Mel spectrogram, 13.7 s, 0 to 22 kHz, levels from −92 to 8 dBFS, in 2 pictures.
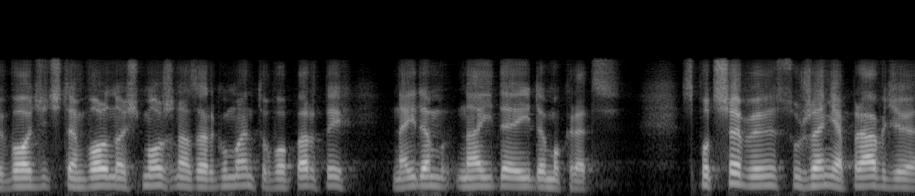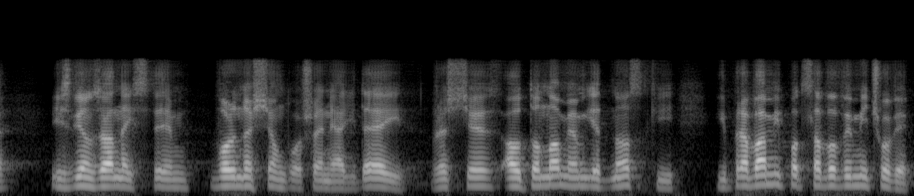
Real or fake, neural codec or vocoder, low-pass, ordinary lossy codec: fake; codec, 16 kHz, about 1 kbps, DyCAST, with the encoder's durations; 7.2 kHz; none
